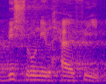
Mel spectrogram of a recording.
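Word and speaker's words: بشر الحافي: Jadi cara membacanya adalah Bishrunil Hafi, ya. Bishrun itu kan apa, dia tanwin kan. Kita nak sambung dengan Al-Hafi yang menggunakan alif lam itu kan, liltiqa'is sakinain.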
